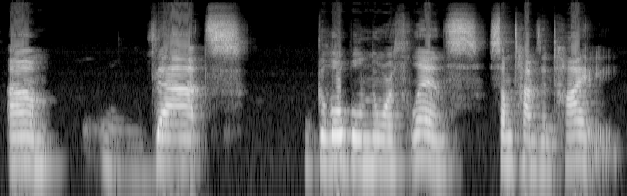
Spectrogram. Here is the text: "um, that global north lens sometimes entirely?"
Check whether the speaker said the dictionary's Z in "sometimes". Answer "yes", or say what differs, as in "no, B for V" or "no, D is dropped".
yes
